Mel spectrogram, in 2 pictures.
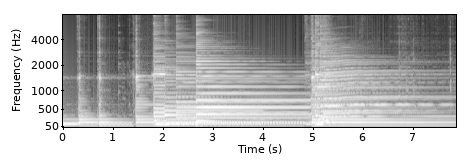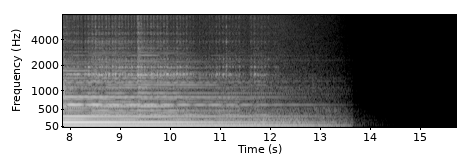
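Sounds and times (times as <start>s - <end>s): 
blues music: 0.0s - 12.4s.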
